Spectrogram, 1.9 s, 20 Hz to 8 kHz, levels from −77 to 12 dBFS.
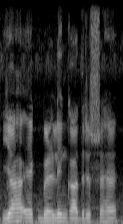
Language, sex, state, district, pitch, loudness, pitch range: Hindi, male, Jharkhand, Garhwa, 130 Hz, -17 LUFS, 125-135 Hz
